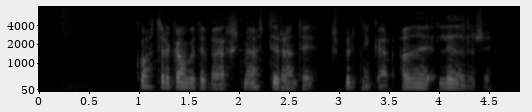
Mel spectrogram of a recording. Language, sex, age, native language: Icelandic, male, 30-39, Icelandic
